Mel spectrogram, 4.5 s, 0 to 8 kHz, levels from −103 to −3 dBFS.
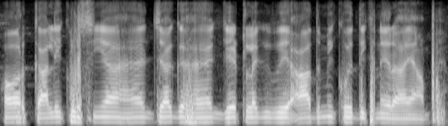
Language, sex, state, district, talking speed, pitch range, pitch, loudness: Hindi, male, Bihar, Katihar, 240 wpm, 110-115 Hz, 115 Hz, -16 LUFS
